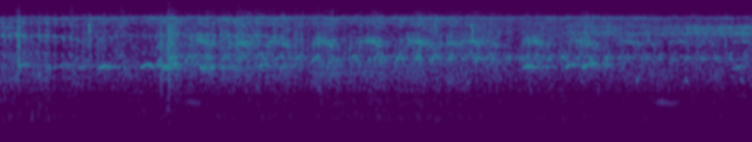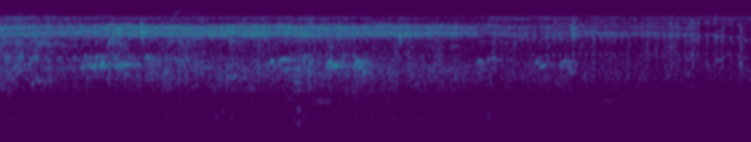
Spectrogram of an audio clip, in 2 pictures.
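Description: Near silence, with faint high chirping throughout.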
